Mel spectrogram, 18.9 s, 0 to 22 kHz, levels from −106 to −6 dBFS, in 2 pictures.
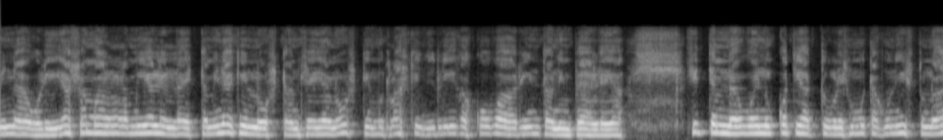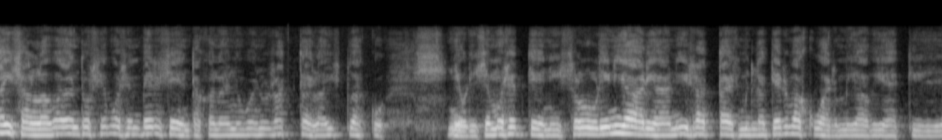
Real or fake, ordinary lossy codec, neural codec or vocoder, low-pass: fake; AAC, 48 kbps; vocoder, 44.1 kHz, 128 mel bands every 512 samples, BigVGAN v2; 9.9 kHz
